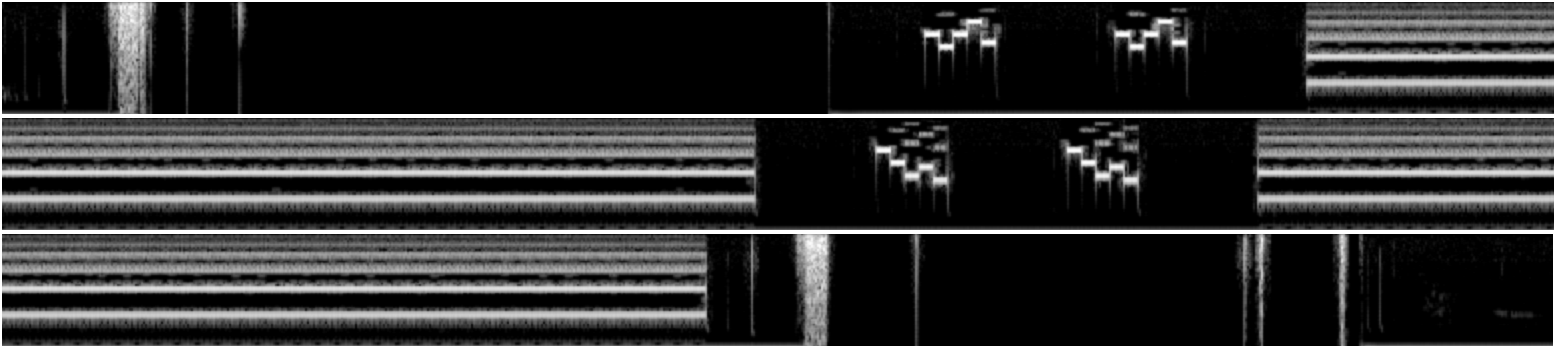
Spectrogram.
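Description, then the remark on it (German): Fire brigade radio alerting tones from the dispatch centre (Leitstelle), alerting Florian Klein-Eudersdorf and Florian Lindig to a tree on a cycle path in Klein-Eudersdorf: short chirping beeps, then two long, steady, buzzy electronic tones, each about five seconds, separated by more quick chirps and framed by radio channel clicks. “Leitstelle, hier mit Alarmierung.”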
